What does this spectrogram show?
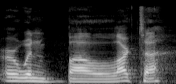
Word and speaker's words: Erwin Ballarta: Erwin Ballarta. That's right. You pronounce it well, Trey.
